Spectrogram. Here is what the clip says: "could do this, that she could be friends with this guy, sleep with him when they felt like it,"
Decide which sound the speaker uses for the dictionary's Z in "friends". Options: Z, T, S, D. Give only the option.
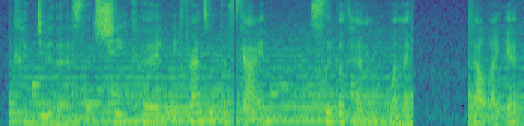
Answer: Z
